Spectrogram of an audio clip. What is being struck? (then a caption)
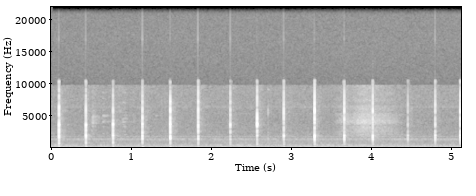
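Small flat plastic badge holder with a card. A thin black stylus or pen tip scratches and traces across the face of a small, flat plastic badge holder with a purple printed card, held upright. Fifteen short, sharp, bright ticks come at an even pace, each dying away almost instantly. They sit over a quiet, steady low hum.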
